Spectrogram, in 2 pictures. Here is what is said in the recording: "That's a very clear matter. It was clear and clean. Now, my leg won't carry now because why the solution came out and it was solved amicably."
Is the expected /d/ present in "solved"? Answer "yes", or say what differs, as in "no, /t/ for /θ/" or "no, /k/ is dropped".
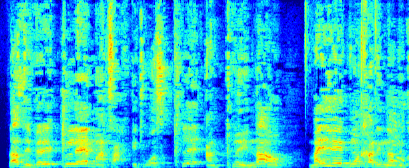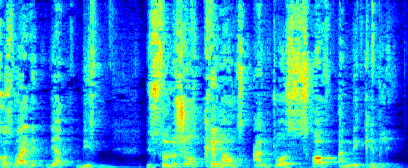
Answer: no, /d/ is dropped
